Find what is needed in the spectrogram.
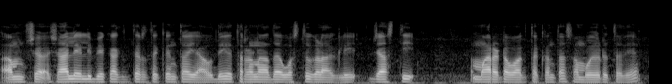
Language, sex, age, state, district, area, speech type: Kannada, male, 18-30, Karnataka, Bagalkot, rural, spontaneous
